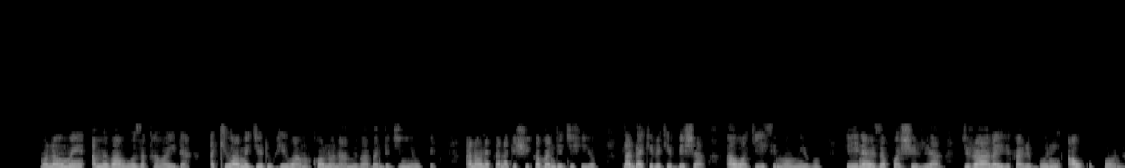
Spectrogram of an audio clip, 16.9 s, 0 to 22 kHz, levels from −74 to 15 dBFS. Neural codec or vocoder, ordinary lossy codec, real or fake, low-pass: none; MP3, 24 kbps; real; 7.2 kHz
